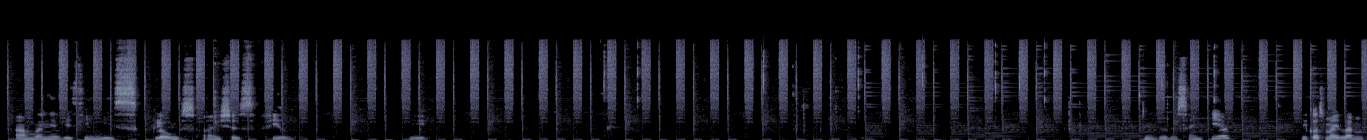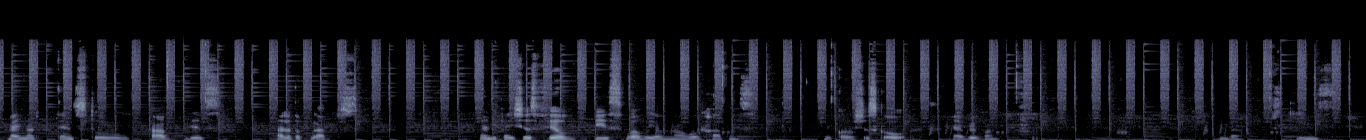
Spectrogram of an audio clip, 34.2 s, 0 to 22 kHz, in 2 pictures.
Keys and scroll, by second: 2.4 g, 7.4 space, 9.4 space, 11.4 space, 12.6 space, 13.2 b, 14.4 space, 19.1 space, 23.0 g, 26.0 space, 29.7 space.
